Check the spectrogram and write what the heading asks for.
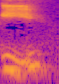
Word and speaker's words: Lee: Claro, y aquí uno, con lo que te había contado en la pauta, que Lee, que en realidad se pronuncia I,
